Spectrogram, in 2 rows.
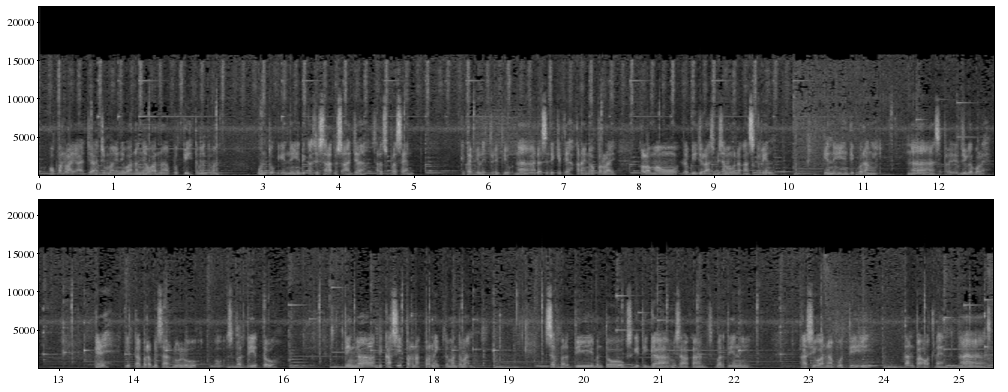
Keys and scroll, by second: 3.5-4.5 typing, 6.0-6.8 typing, 10.1-10.9 typing, 16.4-20.1 typing, 22.8 d, 23.4 ctrl+shift+], 23.7 v, 24.9 z.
